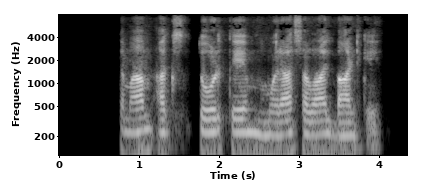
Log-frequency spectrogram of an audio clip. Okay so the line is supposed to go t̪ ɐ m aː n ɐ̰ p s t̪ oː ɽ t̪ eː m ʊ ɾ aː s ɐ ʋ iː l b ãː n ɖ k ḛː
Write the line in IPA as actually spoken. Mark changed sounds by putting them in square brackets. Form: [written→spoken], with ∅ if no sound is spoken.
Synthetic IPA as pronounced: t̪ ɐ m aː [n→m] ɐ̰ [p→k] s t̪ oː ɽ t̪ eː m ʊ ɾ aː s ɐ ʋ [iː→aː] l b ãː [n→ɳ] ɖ k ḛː

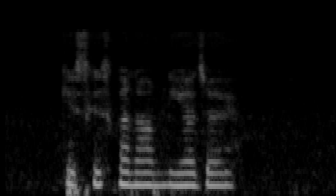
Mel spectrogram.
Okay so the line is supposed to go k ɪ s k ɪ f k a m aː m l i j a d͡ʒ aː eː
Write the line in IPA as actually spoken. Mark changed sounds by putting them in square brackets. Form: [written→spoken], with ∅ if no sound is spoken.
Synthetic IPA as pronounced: k ɪ s k ɪ [f→s] k a [m→n] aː m l i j a d͡ʒ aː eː

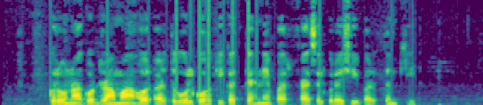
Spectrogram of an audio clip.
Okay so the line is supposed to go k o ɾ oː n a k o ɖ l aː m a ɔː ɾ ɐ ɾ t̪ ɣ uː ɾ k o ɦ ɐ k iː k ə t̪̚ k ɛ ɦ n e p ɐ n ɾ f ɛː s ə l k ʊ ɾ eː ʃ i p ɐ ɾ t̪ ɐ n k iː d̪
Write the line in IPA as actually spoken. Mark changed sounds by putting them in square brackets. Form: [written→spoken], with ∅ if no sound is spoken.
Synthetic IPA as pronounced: k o ɾ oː n a k o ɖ [l→ɾ] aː m a ɔː ɾ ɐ ɾ t̪ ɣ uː [ɾ→l] k o ɦ ɐ k iː k ə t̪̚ k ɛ ɦ n e p ɐ [n→∅] ɾ f ɛː s ə l k ʊ ɾ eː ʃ i p ɐ ɾ t̪ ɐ n k iː d̪

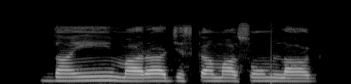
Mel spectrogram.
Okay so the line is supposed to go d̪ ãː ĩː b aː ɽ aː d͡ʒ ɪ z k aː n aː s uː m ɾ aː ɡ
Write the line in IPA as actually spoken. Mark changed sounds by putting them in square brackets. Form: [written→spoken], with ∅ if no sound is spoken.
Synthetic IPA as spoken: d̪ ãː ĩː [b→m] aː [ɽ→ɾ] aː d͡ʒ ɪ [z→s] k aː [n→m] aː s uː m [ɾ→l] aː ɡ

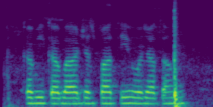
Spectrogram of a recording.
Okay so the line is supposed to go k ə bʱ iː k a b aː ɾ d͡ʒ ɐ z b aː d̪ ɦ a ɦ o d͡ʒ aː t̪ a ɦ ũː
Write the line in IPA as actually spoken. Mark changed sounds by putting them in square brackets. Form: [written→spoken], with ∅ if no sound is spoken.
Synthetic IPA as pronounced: k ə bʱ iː k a b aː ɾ d͡ʒ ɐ z b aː [d̪→t̪] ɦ [a→i] ɦ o d͡ʒ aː t̪ a ɦ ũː

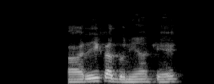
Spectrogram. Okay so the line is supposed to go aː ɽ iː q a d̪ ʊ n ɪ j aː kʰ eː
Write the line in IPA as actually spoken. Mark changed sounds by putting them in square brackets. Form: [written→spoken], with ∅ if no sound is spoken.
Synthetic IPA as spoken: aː [ɽ→ɾ] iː [q→k] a d̪ ʊ n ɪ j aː [kʰ→k] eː

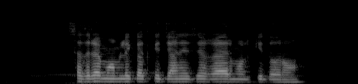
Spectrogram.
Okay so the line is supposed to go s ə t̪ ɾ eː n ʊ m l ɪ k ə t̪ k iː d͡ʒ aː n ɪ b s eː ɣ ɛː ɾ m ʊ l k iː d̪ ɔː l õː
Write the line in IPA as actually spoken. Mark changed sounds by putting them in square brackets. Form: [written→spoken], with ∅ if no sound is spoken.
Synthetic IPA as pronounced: s ə [t̪→d̪] ɾ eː [n→m] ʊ m l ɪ k ə t̪ k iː d͡ʒ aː n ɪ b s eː ɣ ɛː ɾ m ʊ l k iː d̪ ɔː [l→ɾ] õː

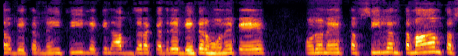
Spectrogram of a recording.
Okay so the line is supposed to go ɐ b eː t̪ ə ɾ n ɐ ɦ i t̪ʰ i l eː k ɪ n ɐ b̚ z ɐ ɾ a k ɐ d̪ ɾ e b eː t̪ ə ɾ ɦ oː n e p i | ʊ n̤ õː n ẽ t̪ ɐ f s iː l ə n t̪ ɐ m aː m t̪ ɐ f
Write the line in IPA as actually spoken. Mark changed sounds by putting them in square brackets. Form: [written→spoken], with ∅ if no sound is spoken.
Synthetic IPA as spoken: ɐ b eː t̪ ə ɾ n ɐ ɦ [i→ĩ] t̪ʰ i l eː k ɪ n ɐ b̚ z ɐ ɾ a k ɐ d̪ ɾ e b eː t̪ ə ɾ ɦ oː n e p [i→e] | ʊ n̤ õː n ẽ t̪ ɐ f s iː l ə n t̪ ɐ m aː m t̪ ɐ f

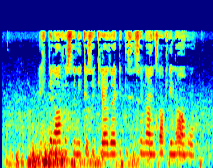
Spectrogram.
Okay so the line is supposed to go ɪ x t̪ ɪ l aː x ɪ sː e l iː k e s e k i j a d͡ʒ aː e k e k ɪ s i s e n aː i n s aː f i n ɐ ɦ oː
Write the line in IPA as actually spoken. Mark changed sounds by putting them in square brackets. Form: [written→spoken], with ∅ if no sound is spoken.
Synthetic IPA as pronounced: ɪ x t̪ ɪ l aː [x→f] ɪ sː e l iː k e s e k i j a d͡ʒ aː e k e k ɪ s i s e n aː [i→ɪ] n s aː f i n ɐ ɦ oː

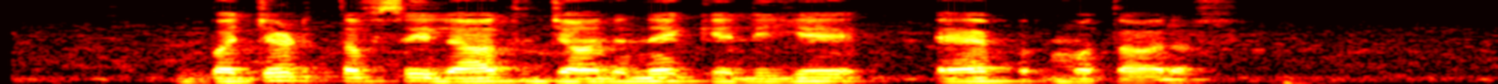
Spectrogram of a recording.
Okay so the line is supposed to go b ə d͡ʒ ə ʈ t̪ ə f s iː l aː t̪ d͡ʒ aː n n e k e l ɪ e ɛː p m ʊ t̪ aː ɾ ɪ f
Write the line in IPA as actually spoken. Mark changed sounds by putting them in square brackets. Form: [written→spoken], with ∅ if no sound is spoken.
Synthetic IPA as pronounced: b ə d͡ʒ ə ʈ t̪ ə f s iː l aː t̪ d͡ʒ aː n n e k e l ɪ e ɛː p m ʊ t̪ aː ɾ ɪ f

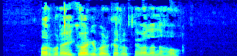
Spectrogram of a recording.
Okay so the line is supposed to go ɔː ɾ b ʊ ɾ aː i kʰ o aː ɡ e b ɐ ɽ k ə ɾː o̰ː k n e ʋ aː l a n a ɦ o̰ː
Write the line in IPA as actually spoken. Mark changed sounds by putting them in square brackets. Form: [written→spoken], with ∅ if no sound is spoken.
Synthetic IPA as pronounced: ɔː ɾ b ʊ ɾ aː i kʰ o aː ɡ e b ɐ ɽ k ə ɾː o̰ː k n e ʋ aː l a n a ɦ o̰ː

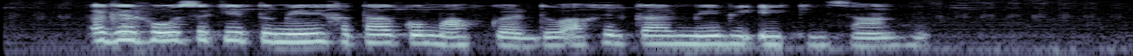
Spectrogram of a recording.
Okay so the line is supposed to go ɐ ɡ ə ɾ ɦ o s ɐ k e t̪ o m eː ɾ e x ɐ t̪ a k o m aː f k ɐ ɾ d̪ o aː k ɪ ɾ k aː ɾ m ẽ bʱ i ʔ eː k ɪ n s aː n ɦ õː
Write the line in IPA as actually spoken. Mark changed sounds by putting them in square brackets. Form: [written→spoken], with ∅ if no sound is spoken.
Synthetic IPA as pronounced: ɐ ɡ ə ɾ ɦ o s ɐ k e t̪ o m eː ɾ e x ɐ t̪ a k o m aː f k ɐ ɾ d̪ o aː [k→x] ɪ ɾ k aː ɾ m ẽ bʱ i ʔ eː k ɪ n s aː n ɦ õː

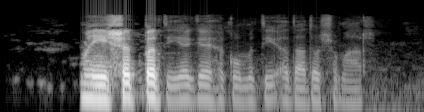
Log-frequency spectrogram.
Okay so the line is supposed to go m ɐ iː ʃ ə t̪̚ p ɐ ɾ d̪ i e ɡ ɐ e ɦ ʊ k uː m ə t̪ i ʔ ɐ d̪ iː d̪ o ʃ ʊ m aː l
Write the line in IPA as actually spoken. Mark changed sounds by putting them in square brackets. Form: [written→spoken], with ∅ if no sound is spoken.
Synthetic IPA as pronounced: m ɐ iː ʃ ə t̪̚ p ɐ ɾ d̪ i e ɡ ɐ e ɦ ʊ k uː m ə t̪ i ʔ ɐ d̪ [iː→aː] d̪ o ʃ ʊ m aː [l→ɾ]

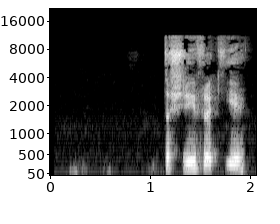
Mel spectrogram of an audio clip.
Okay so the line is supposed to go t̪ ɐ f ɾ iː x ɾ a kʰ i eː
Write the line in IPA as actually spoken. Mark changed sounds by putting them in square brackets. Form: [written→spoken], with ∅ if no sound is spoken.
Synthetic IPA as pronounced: t̪ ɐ [f→ʃ] ɾ iː [x→f] ɾ [a→ɐ] kʰ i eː

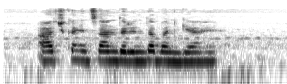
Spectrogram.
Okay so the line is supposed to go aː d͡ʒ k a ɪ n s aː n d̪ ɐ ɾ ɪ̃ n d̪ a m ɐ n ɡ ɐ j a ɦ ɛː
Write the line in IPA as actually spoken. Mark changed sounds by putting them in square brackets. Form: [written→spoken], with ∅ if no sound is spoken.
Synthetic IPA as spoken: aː d͡ʒ k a ɪ n s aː n d̪ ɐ ɾ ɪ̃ n d̪ a [m→b] ɐ n ɡ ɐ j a ɦ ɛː

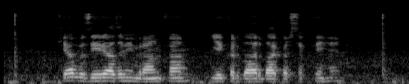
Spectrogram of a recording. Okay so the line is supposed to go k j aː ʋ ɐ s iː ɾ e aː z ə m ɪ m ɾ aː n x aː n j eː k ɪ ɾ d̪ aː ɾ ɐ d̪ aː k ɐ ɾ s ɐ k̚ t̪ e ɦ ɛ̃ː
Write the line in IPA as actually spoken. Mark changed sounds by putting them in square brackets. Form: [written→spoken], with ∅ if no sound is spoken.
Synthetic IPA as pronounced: k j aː ʋ ɐ [s→z] iː ɾ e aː z ə m ɪ m ɾ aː n x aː n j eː k ɪ ɾ d̪ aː ɾ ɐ d̪ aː k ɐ ɾ s ɐ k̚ t̪ e ɦ ɛ̃ː

